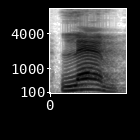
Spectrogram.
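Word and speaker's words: lamb: यहाँ पर देखिए लैम, लैम यानी होता है भेड़, यहाँ पर भी हम बी को नहीं पढ़ रहे, केवल लैम पढ़ रहे हैं।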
